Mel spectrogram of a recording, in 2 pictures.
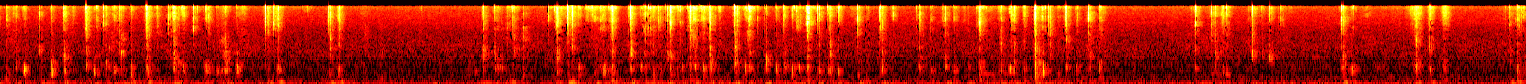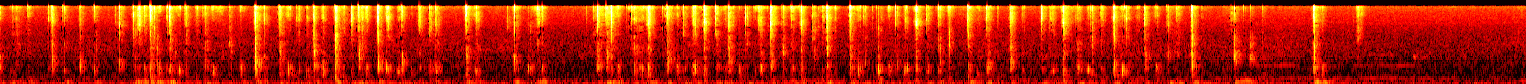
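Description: Computer keyboard typing: runs of fast, irregular keystrokes with a few short pauses between them.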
